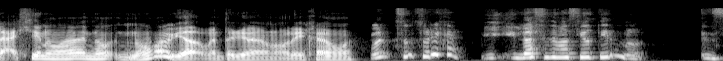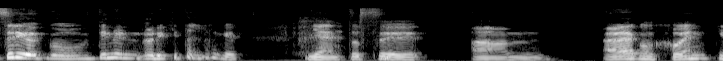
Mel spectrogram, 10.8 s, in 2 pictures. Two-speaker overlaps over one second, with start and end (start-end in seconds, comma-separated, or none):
none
